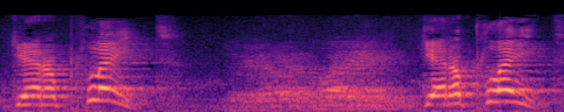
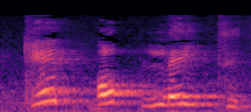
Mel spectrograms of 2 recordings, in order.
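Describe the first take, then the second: First: "get up late" run together as "gera-PLATE"; slow linked "ge-ra-PLATE"; linked, late stressed. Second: Slow "get... up... late"; word-by-word "get up late"; unlinked words. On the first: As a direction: soften the T of "get" and hit "plate". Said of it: "연음이 처리가 잘 되면". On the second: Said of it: "진짜 이렇게 많이 해요". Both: Shown as a demonstration.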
